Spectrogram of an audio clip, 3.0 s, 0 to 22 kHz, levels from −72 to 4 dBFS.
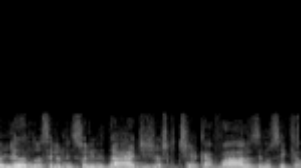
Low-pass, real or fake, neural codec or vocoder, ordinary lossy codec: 7.2 kHz; fake; vocoder, 24 kHz, 100 mel bands, Vocos; none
